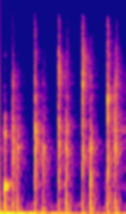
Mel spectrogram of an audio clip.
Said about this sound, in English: Golf claps for us. In fact, we give ourselves an inordinate amount of golf claps. Yeah, and golf pats on the back.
